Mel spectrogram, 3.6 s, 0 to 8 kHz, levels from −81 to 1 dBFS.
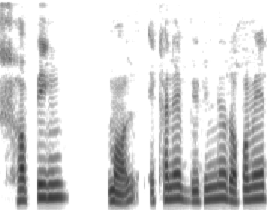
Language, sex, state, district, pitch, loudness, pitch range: Bengali, male, West Bengal, Dakshin Dinajpur, 165 Hz, -23 LUFS, 150-180 Hz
